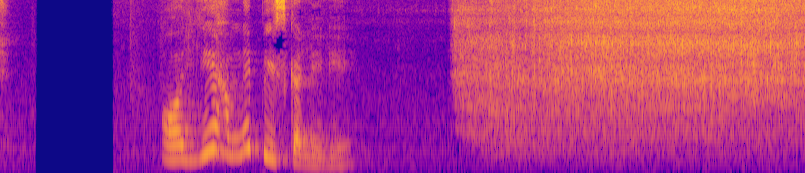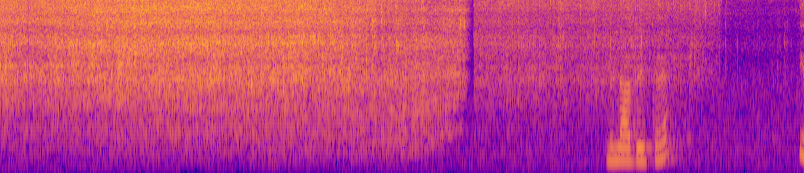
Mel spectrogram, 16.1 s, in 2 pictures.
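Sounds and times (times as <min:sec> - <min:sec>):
puree sizzling in hot oil: 0:04.5 - 0:15.4.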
